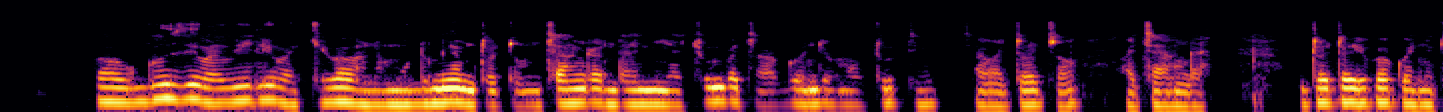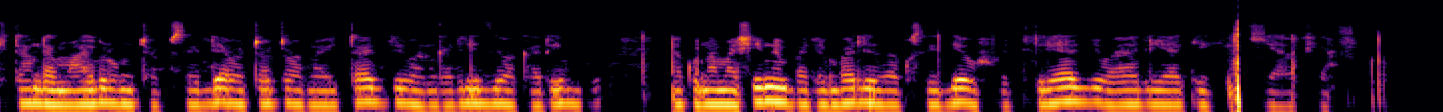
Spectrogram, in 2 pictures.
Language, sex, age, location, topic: Swahili, male, 18-24, Mombasa, health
